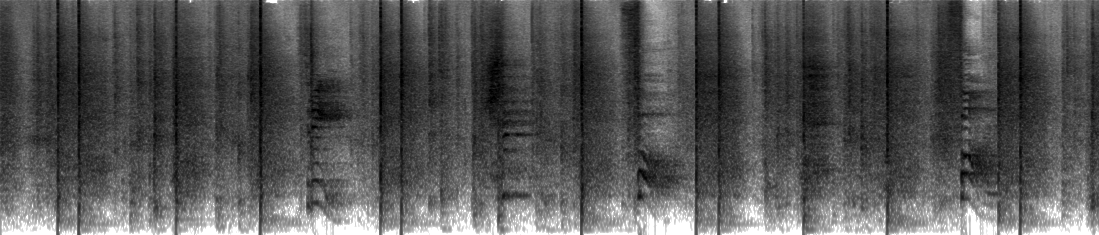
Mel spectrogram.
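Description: Boxing gloves, knees and elbows striking Thai pads: a run of sharp slaps, two or three a second, in repeated one-two-knee-elbow combinations, with short calls from a voice between them.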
